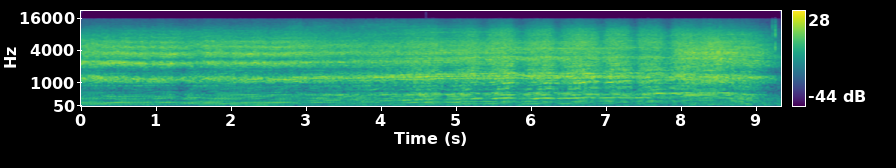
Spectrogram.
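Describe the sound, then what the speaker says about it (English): A drag racing car performs a burnout at a dragstrip, its engine roaring steadily and loudly for the whole stretch with rising revs, close and continuous, no talk over it. "Nice burnout."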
